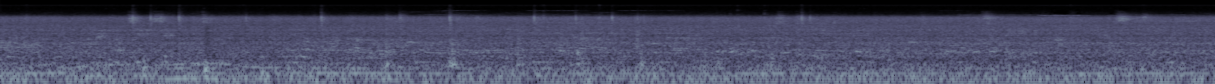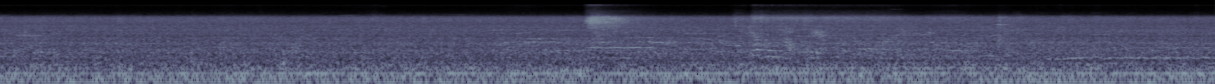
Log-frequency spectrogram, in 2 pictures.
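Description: Heavy traffic drones all around outdoors.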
